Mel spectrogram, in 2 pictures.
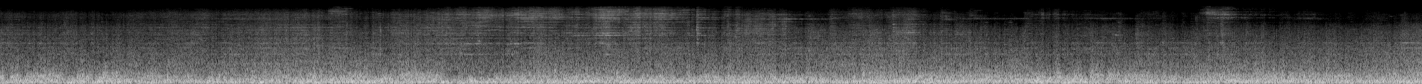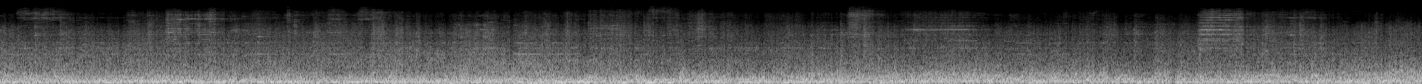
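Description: BNSF double-stack intermodal train rolling past: a steady, loud rumble of well-car wheels on the rails. Short high-pitched wheel squeals come and go throughout.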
